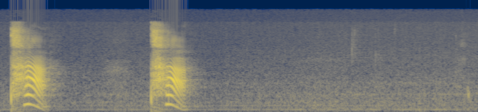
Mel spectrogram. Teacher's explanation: các bạn đọc gần giống chữ thờ nhưng bật hơi hơn. Cô ghép với A sẽ đọc là tha, tha.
